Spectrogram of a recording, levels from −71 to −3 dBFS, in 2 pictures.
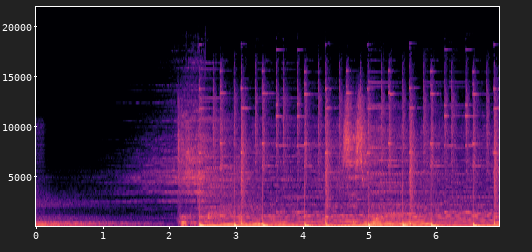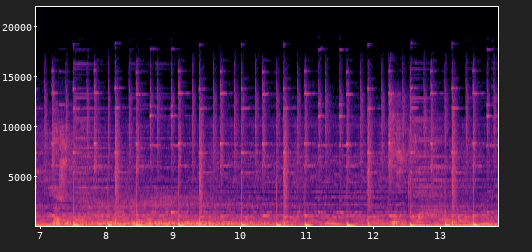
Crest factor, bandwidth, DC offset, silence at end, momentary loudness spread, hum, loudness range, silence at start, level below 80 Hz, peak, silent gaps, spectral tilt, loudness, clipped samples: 18 dB; 19.5 kHz; 0.3%; 0 s; 14 LU; none; 2 LU; 0 s; -30 dBFS; -2 dBFS; none; -4.5 dB/octave; -20 LUFS; under 0.1%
